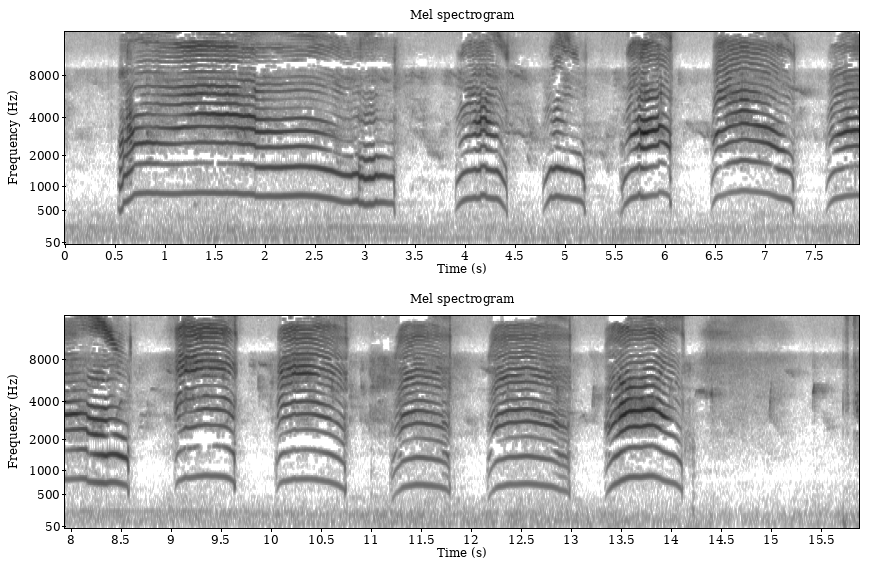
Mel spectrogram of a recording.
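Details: Young cat opening with one long, level, drawn-out meow, then a rapid string of about ten short, arched, high-pitched meows at roughly one per second, with a quiet low hum behind.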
